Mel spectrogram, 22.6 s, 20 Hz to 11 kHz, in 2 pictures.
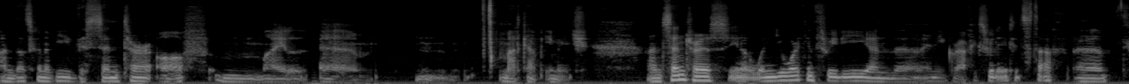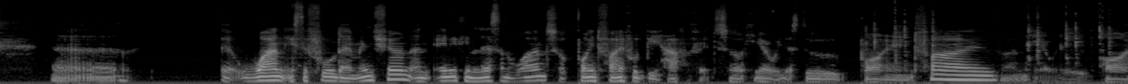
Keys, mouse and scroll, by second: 19.1 click, 20.0-22.5 typing, 21.6 Tab.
